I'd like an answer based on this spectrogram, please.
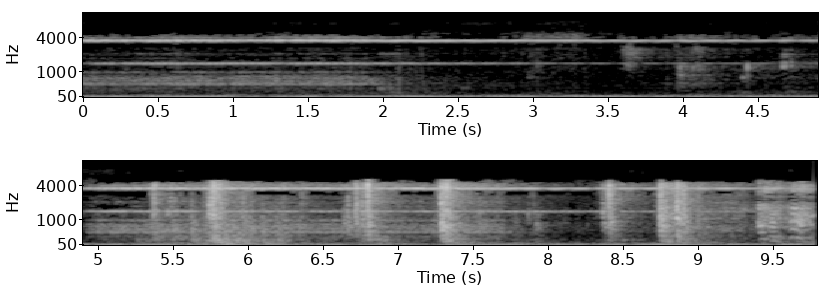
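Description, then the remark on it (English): An old telephone bell rings in several sharp, jangling bursts, loud, over a steady background hum and hiss with no one speaking. “Just a minute, dear, is the phone.”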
